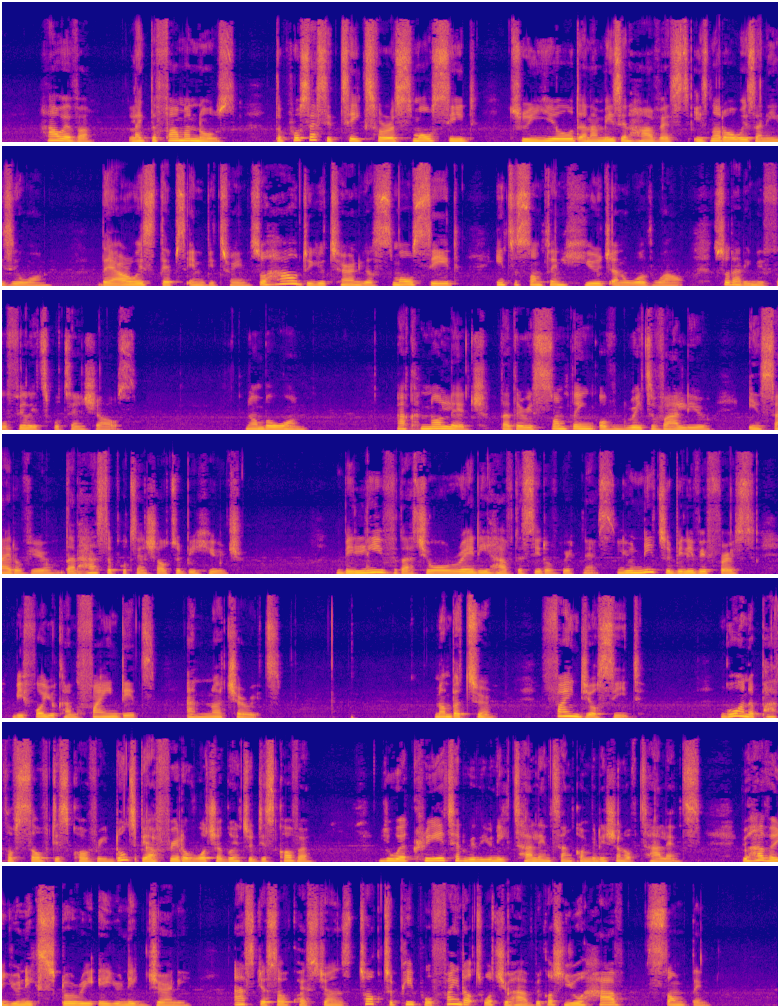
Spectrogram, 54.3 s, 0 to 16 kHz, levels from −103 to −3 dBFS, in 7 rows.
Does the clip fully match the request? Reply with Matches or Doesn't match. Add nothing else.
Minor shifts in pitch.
Doesn't match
